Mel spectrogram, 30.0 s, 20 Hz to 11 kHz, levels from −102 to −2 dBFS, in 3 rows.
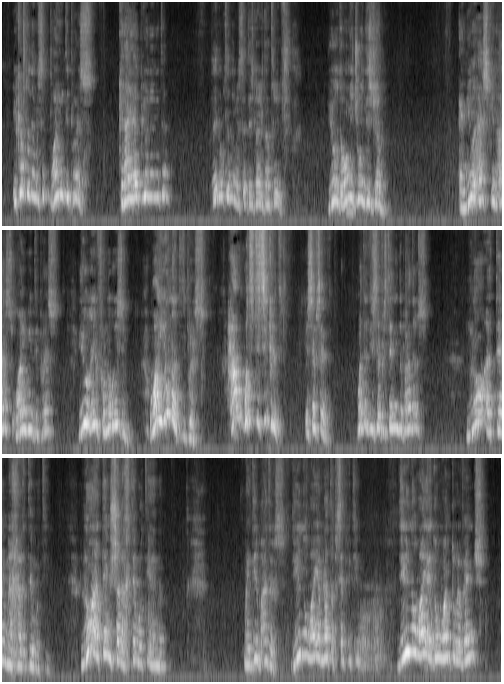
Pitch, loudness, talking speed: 275 Hz, -25 LUFS, 180 wpm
